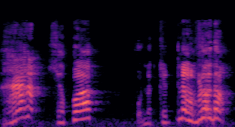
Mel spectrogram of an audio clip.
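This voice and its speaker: A man with a Tirunelveli Tamil accent playing a gruff, stubborn young man who keeps pushing his lover away. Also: high-pitched, very animated, moderate pace, pushed and bright, full character voice. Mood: bickering. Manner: curt, scolding, begging. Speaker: male lead in a comedy skit.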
